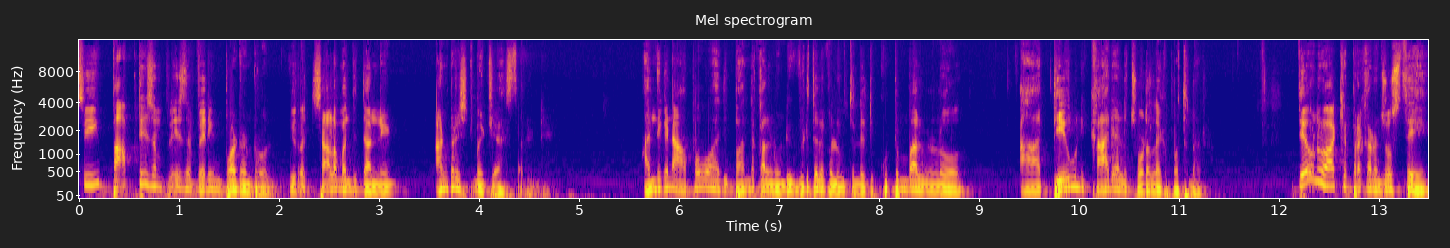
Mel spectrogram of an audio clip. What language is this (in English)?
Telugu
